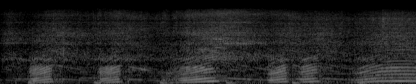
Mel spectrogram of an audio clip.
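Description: Two-stroke chainsaw revving up and down over and over, its pitch climbing and dropping roughly every half second.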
